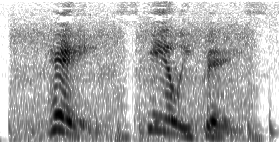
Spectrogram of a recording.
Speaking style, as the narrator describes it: Sonic shouts

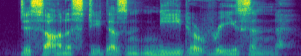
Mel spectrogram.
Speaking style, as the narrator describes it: Travis growled

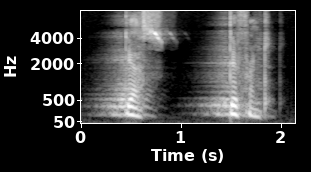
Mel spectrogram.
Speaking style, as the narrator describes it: I muttered

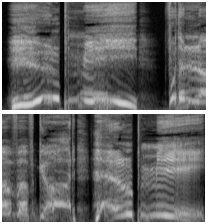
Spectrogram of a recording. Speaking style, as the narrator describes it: the phantasm screamed

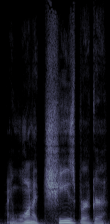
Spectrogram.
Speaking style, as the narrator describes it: Reese muttered

